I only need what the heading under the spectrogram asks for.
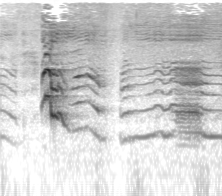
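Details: Jamaican hill dogs barking at the person recording give a sharp, falling yelp, then a long, steady, howl-like whine with clear tones. Faint low thumps sound underneath.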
